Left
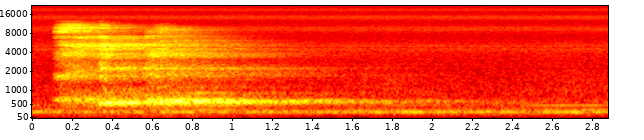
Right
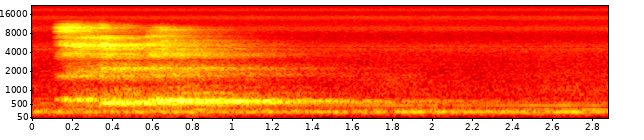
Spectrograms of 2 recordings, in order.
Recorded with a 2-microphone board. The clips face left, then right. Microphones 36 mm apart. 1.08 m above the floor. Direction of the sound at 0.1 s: 50° left (ahead or behind).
